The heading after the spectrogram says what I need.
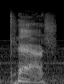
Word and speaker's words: cache: says cash absolutely right it's pronounced cash the final e is silent this is also proof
